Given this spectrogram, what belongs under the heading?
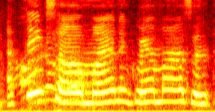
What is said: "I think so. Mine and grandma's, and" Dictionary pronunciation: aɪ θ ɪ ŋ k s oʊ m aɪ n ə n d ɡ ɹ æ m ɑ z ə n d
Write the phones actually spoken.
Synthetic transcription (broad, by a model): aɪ θ ɪ ŋ k s oʊ m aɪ ə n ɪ ɡ ɹ æ m ɑ z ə n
